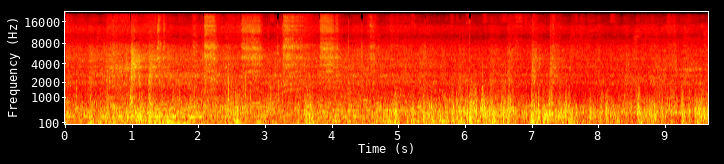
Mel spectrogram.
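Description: A Kolkata Chakrarail circular suburban train rolls along its rails with a continuous loud rumble and rhythmic clatter of wheels, heard from aboard with wind buffeting the microphone.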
